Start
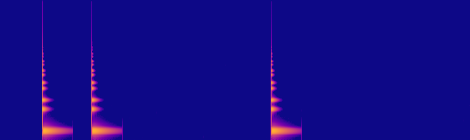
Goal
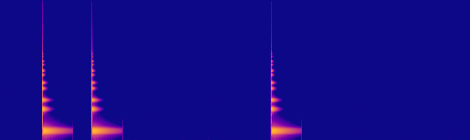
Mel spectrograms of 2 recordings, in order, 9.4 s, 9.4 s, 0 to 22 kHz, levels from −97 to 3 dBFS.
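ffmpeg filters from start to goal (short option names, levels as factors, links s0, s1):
-af "aecho=1:1:4.7:0.34"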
